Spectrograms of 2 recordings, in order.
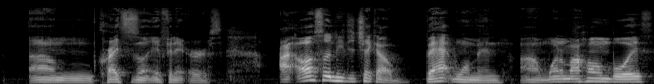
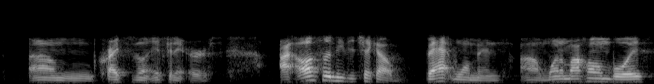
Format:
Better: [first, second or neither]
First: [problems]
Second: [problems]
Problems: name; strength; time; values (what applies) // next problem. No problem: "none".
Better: first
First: none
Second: phone-call audio; poor line; nothing above 3.5 kHz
